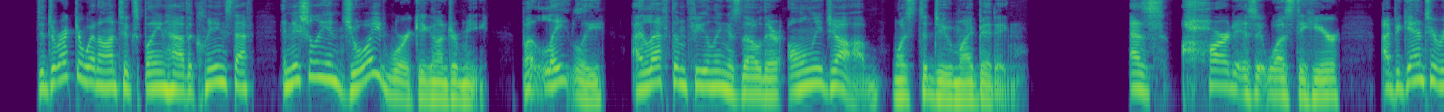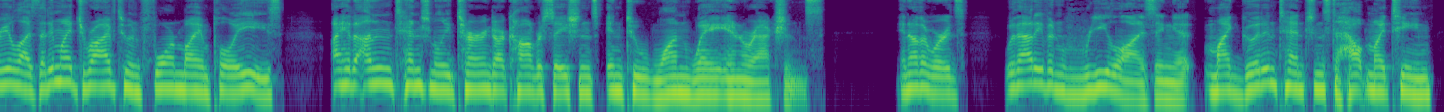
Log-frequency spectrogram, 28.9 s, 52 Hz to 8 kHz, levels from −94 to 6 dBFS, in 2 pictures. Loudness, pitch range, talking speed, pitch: -17 LUFS, 120-165 Hz, 155 wpm, 140 Hz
